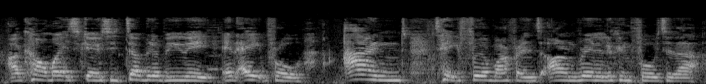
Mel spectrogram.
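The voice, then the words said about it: Distinctive regional accent. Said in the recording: “I love Man, that, how he says podcast... I love that accent”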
